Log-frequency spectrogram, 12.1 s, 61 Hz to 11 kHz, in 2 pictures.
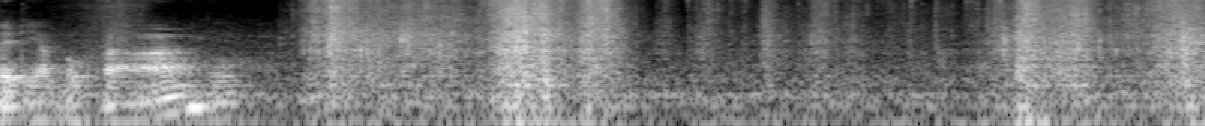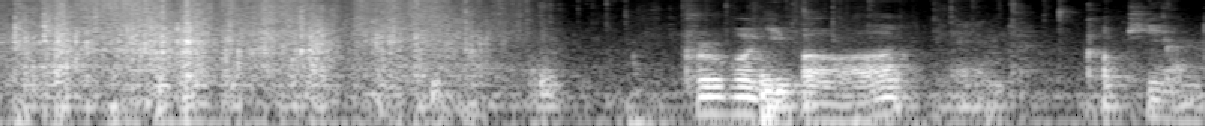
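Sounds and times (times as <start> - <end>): plastic bag crinkling: 1.4 - 11.0.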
